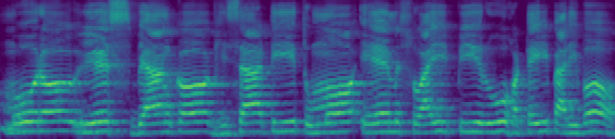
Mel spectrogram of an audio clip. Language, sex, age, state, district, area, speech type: Odia, male, 45-60, Odisha, Jajpur, rural, read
